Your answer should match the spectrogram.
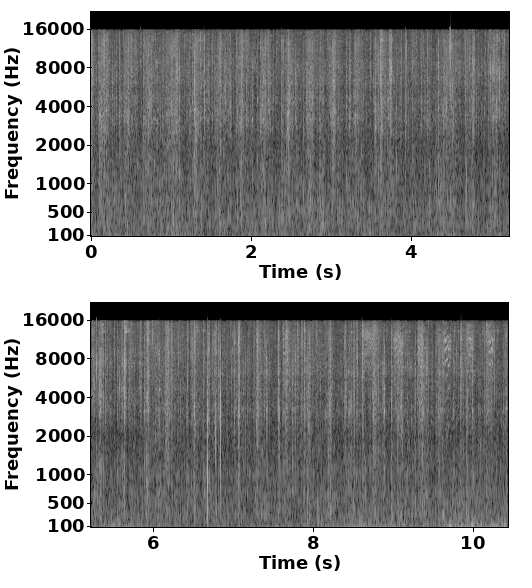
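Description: A harness horse's hoofbeats and the rumble of the sulky rolling over the track, mixed with wind rushing over the driver's microphone; the low rumble grows near the end.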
